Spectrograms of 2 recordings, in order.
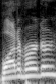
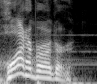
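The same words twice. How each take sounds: First: The opening 'wh' is plain, without a breathy h. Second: The opening 'wh' has a strong breathy h. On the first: The place sounds unexciting. The speaker calls it wrong. "that doesn't sound fun" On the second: The place sounds exciting. The speaker calls it right. "then it's like, ooh"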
